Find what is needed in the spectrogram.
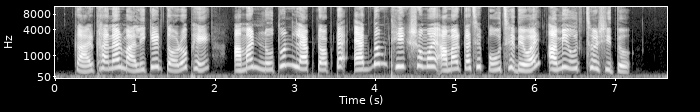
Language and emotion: Bengali, happy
